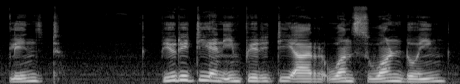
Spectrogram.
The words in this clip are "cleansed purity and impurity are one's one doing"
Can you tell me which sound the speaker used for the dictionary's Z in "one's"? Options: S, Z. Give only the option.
S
